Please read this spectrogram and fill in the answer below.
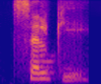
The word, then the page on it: sulky: Indian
